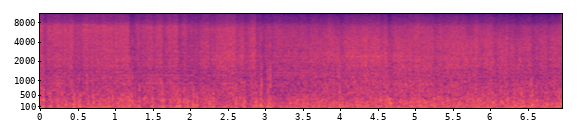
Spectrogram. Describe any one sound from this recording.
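Tyres hum steadily on a paved road.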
